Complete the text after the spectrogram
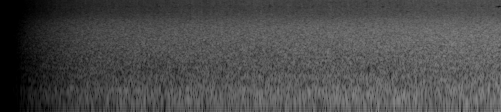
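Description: A waterfall roars close by, growing louder.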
